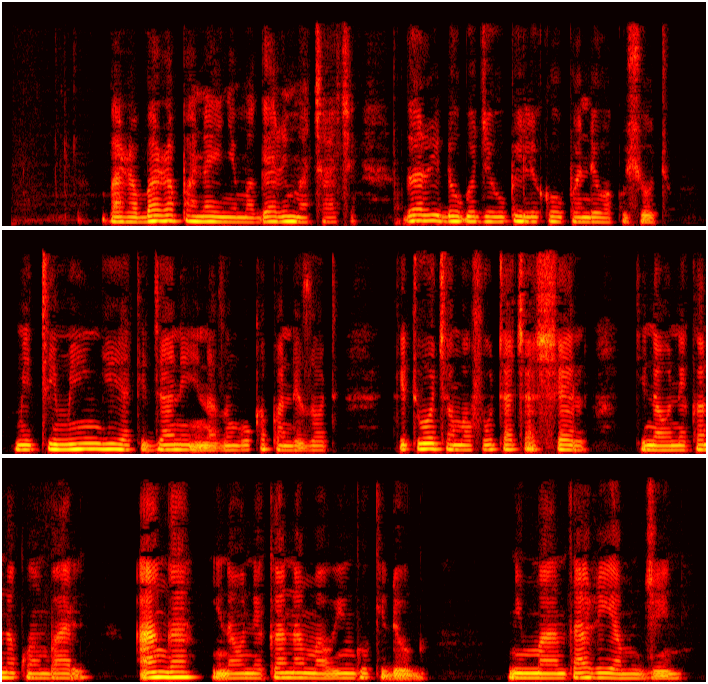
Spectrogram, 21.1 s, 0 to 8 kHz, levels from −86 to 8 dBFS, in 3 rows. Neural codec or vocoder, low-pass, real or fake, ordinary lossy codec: none; 7.2 kHz; real; MP3, 48 kbps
